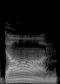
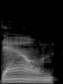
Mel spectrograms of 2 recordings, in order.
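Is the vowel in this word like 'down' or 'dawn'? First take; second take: dawn; down. First: The vowel is flattened to an 'aw' sound. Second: The vowel is the usual 'ow' sound. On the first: "that's how Pennsylvania Dutch people say" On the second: "pronouncing the word down"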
